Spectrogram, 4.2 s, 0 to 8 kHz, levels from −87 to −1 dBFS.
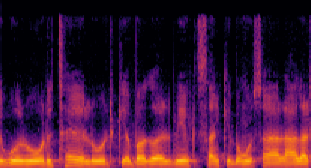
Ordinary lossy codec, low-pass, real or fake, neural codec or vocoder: MP3, 64 kbps; 7.2 kHz; fake; codec, 24 kHz, 0.9 kbps, WavTokenizer, medium speech release version 1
